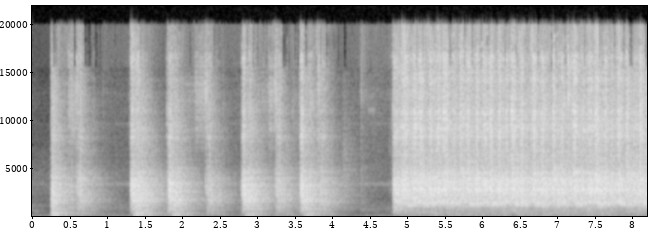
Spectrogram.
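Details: Hyosung Aquila 250cc motorcycle, fresh oil, fuel pump working: short cranking bursts then a long crank that never catches; fuel reaching everything but leaking from the exhaust pipe, engine flooding.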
